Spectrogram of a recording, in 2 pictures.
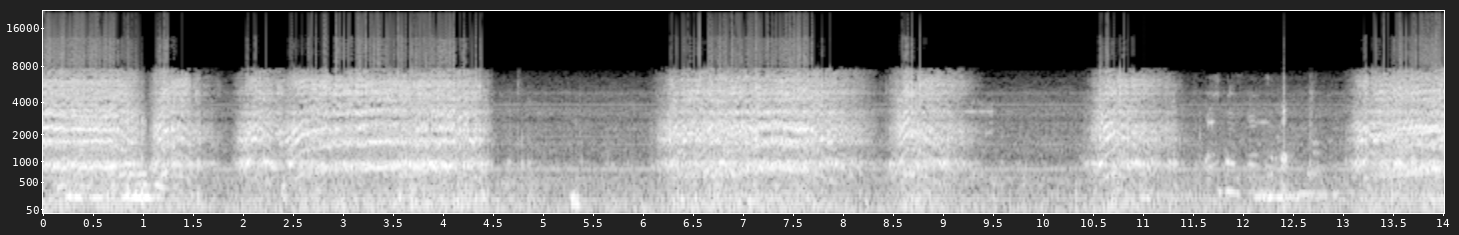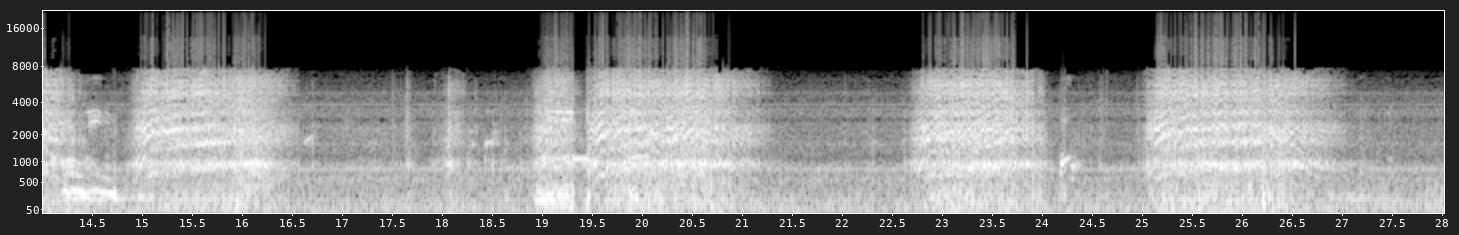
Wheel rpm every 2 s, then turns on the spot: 120, 150, 50, 140, 30, 30, 60, 110, 30, 40, 70, 80, 80, 40.
4-6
